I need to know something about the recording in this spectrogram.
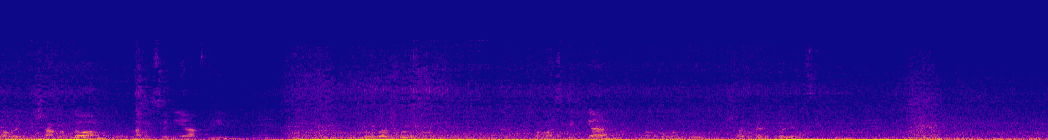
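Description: A woman's speech over a heavy low rumble that swells about three seconds in and again near the end.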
